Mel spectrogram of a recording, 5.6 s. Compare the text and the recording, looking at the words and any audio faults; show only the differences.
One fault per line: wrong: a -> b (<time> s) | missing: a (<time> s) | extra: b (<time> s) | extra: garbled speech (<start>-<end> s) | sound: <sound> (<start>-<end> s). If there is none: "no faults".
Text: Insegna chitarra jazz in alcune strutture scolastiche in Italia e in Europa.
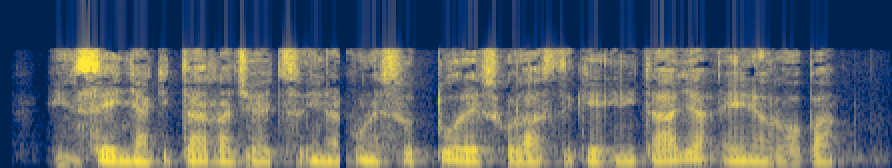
sound: dropout (2.1-2.2 s)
